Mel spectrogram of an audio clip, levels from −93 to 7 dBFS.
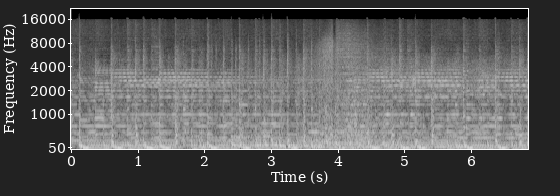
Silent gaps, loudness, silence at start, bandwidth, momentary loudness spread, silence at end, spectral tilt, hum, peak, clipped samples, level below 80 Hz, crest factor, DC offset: none; -17 LUFS; 0 s; 17 kHz; 2 LU; 0 s; -4.5 dB/octave; none; -4 dBFS; under 0.1%; -22 dBFS; 12 dB; under 0.1%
